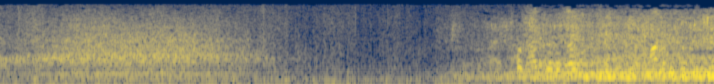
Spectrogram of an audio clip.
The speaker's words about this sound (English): Well, the wind is getting stronger, if anything. That's a mighty small launch for so much angry water, Sergeant.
